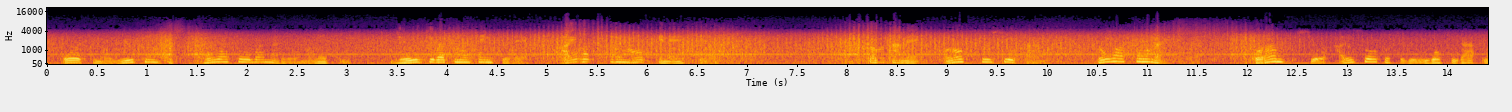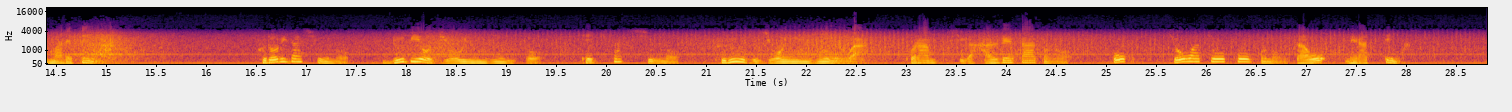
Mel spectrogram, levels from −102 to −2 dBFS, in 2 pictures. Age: 50-69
